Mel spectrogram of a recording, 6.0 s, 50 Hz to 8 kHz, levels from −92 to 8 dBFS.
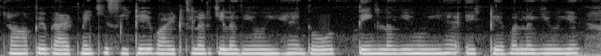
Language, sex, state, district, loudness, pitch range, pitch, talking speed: Hindi, female, Haryana, Jhajjar, -13 LUFS, 205-215 Hz, 210 Hz, 210 wpm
